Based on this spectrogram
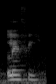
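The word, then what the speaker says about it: levy: lagi pajak dan eh Lev bacanya Levi atau Lev Levi Levi itu biaya yang kamu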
